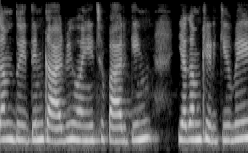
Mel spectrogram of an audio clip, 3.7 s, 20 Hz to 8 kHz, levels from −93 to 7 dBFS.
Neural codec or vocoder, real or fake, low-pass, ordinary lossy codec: none; real; 7.2 kHz; none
